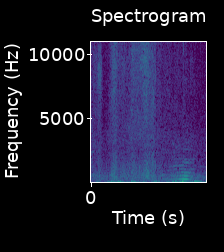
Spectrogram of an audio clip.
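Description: Faint rustling and low thumps of footsteps through grass, and near the end a short buzz of a flying insect passing close to the microphone.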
